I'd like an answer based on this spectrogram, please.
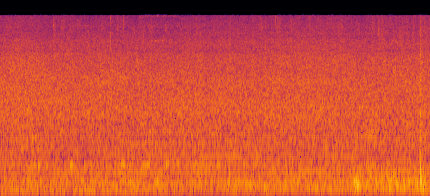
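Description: Strong wind and heavy rain of a severe thunderstorm, a steady rushing noise with no letup.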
